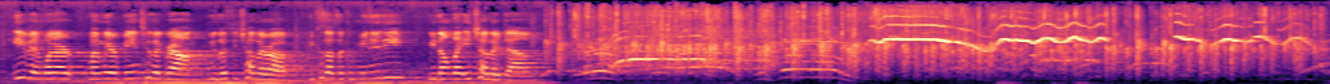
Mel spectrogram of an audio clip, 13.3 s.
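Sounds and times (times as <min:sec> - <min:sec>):
speech: 0:00.1 - 0:05.9
audience applause: 0:05.4 - 0:13.2
high wavering cheers and whoops: 0:05.6 - 0:13.2.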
